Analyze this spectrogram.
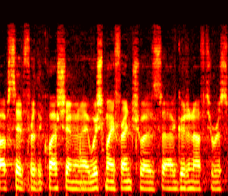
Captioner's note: speaking French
